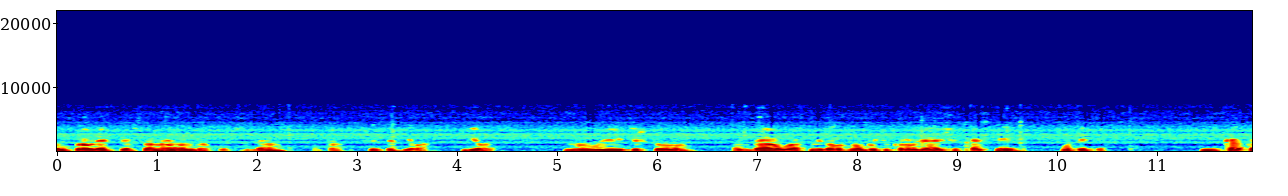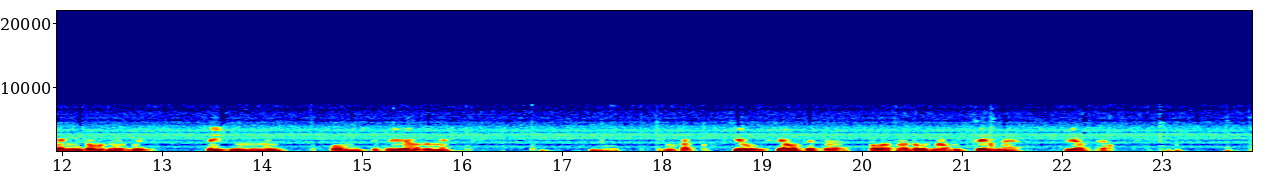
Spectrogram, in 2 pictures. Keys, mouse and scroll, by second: 3.2 g, 6.7 click, 7.0-7.7 middle drag, 9.1 shift+middle click, 10.2-10.7 middle drag, 14.3-15.3 middle drag, 16.0-16.6 middle drag, 17.5-17.8 shift+middle drag, 18.0-18.5 middle drag, 21.1 KP_1, 22.3 shift+middle click, 23.7 ctrl+z.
